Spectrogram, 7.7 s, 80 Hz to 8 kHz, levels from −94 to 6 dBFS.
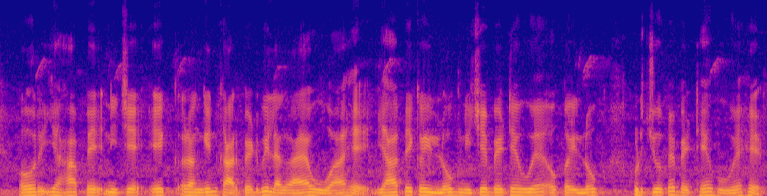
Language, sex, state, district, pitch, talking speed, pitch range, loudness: Hindi, male, Jharkhand, Sahebganj, 125 Hz, 210 wpm, 115-130 Hz, -18 LUFS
